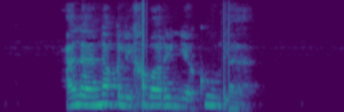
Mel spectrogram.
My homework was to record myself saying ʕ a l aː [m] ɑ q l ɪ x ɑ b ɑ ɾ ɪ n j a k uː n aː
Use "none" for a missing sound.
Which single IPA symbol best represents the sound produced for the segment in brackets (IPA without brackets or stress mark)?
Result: n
